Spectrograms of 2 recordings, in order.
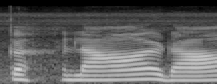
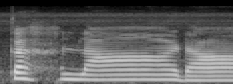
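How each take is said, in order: The two takes are said the same way.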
